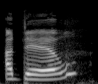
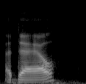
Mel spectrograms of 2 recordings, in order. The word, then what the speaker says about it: Adele: No, it's Adele. – Adele. – Adele. Mm. Drag out the Dell.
